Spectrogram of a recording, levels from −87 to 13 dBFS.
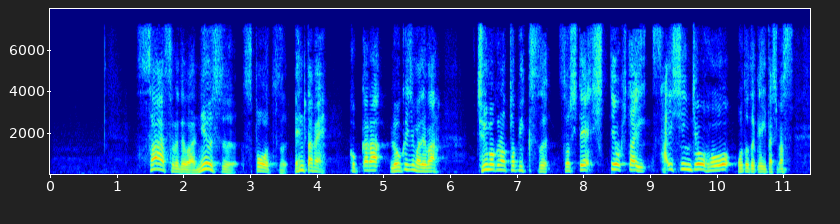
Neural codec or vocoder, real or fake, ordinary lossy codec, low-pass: codec, 16 kHz, 4 kbps, FreqCodec, smaller model; fake; MP3, 48 kbps; 7.2 kHz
